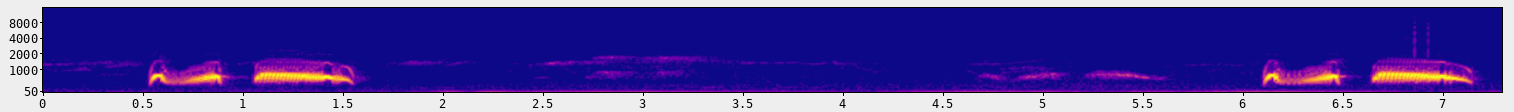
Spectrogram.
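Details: Spotted dove giving a stimulating song meant to provoke decoy birds into cooing: two loud double-phrase coos, a short dipping note then a longer sustained one, opening and closing the stretch, with softer distant coos between.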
